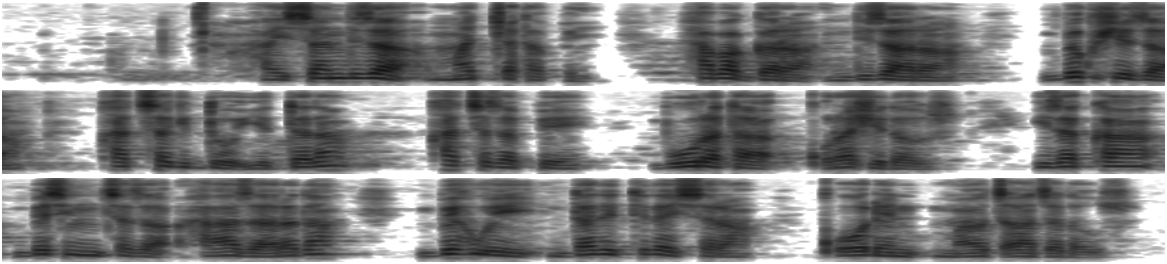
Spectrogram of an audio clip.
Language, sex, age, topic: Gamo, male, 25-35, agriculture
